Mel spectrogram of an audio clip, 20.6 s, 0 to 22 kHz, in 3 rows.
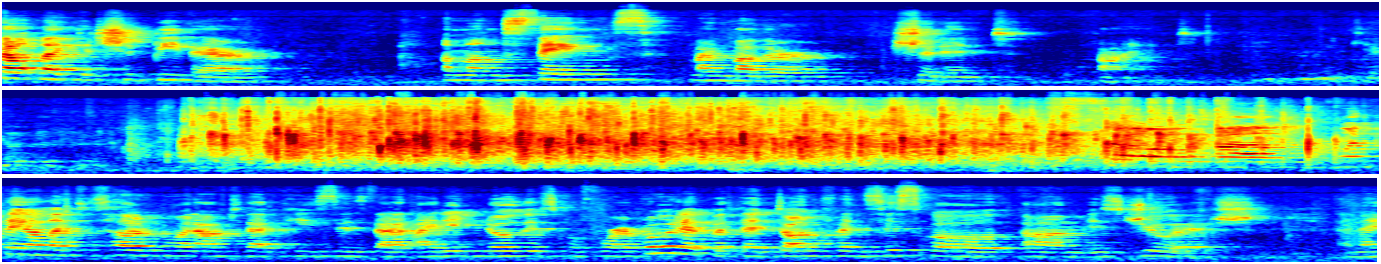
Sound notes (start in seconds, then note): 7.4 applause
